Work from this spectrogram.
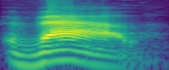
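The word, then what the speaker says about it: ذال: And next we have the letter val. And the letter val, it sounds like a soft version of dh, similar to the first two letters of that.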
